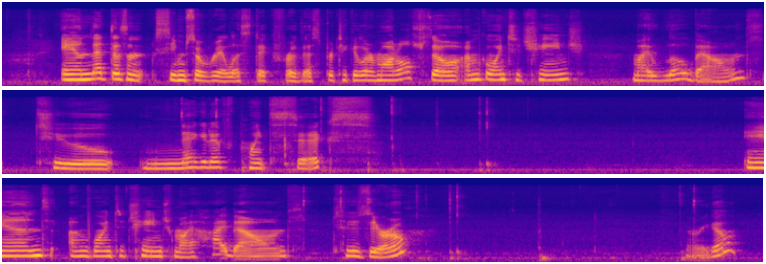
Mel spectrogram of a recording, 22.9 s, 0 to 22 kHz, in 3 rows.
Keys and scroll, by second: 10.2 -, 10.5 ., 11.3 6, 12.2 Return, 19.2 0, 19.5 Return.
